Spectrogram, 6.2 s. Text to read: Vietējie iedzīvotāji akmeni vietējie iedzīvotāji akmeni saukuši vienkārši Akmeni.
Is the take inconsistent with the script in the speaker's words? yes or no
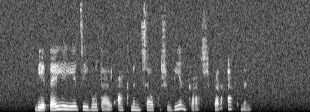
yes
